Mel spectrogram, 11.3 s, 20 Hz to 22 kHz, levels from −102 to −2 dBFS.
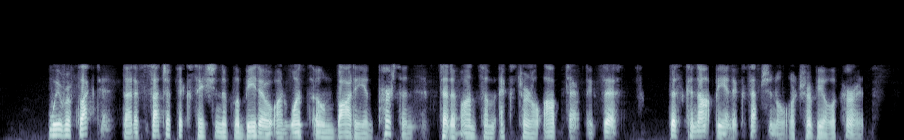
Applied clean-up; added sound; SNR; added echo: neural mask model Resemble Enhance denoiser.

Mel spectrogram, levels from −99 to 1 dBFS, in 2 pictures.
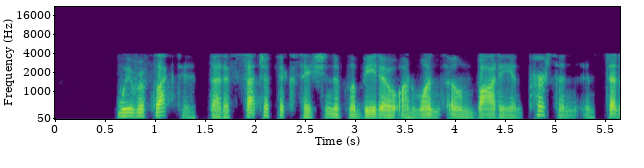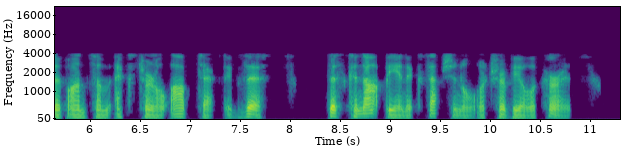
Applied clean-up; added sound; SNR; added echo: none; none; none; none.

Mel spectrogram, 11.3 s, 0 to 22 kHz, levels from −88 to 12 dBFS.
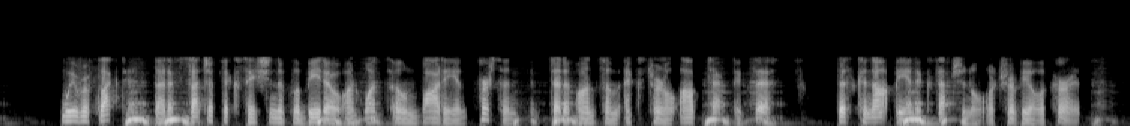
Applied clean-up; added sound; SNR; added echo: neural mask model DeepFilterNet 3.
